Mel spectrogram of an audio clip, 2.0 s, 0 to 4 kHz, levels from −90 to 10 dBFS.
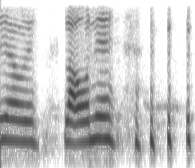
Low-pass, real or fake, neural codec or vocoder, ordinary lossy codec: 3.6 kHz; real; none; none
